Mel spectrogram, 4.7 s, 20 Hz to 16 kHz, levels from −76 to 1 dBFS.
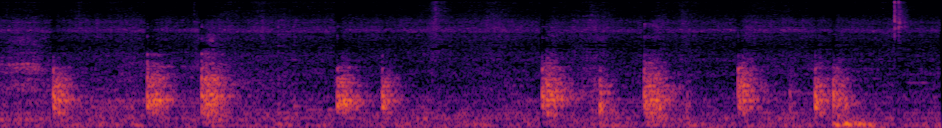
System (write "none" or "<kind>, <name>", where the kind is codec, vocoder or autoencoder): none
